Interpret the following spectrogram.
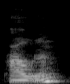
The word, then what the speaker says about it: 바울: 여기서 사울은 히브리식 발음이고 바울은 헬라식 발음입니다. 사울과 바울은 즉 동일인물이에요.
